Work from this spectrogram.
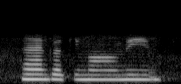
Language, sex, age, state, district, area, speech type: Bengali, female, 30-45, West Bengal, Purulia, urban, conversation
